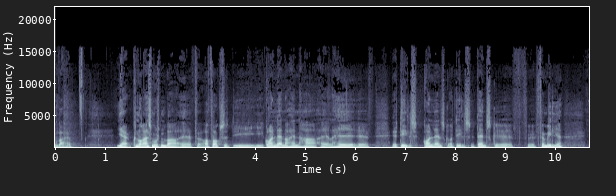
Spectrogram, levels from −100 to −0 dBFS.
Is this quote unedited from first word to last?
yes; 0 cuts

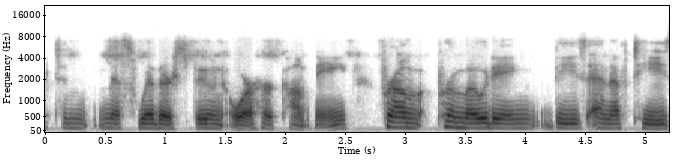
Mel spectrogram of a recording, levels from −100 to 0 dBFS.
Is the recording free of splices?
yes; 0 cuts

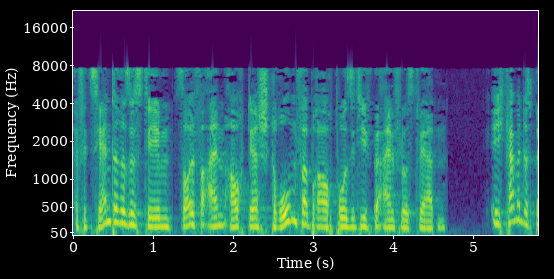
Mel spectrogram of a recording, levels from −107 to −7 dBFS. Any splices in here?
no; 0 cuts

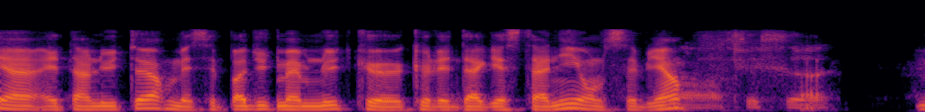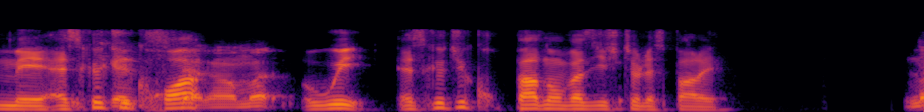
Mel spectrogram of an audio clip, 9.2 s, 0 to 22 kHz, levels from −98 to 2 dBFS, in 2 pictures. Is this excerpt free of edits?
no; 2 cuts; at 1.4 s, 2.0 s

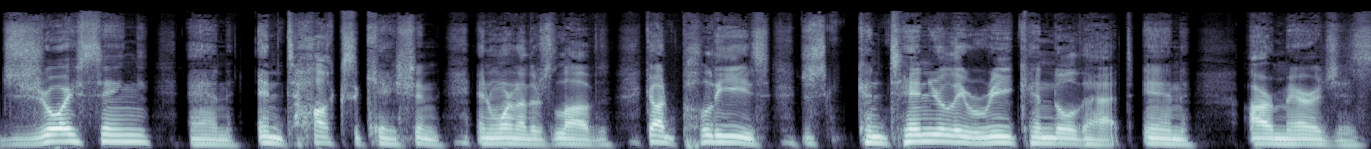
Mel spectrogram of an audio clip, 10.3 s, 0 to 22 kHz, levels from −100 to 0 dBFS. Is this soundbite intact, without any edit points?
yes; 0 cuts

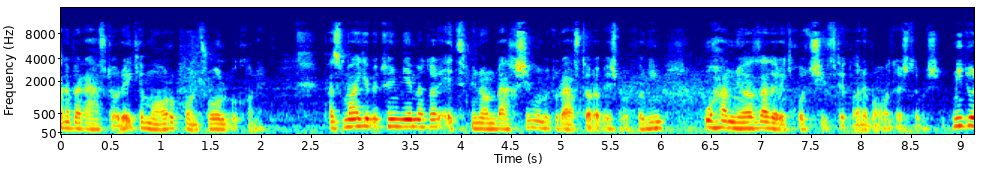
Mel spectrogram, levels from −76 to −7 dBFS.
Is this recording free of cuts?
no; 2 cuts; at 5.6 s, 7.3 s

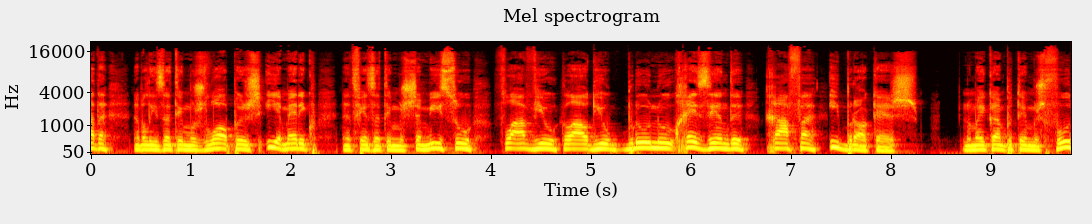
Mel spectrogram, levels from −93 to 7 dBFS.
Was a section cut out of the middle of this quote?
no; 0 cuts

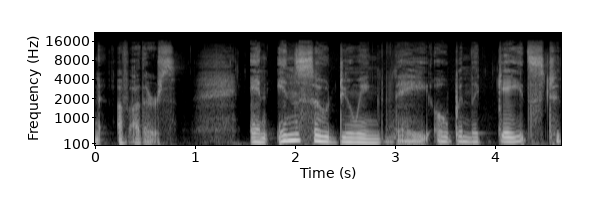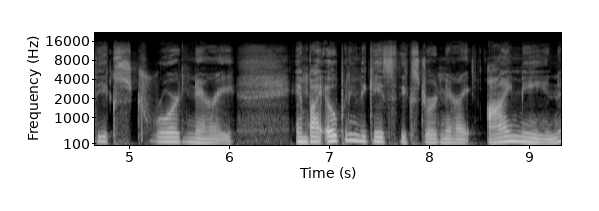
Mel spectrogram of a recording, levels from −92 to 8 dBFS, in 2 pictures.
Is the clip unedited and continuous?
yes; 0 cuts

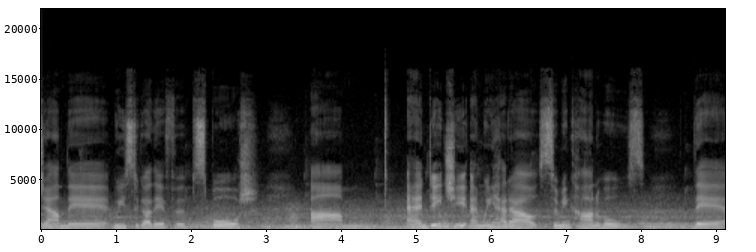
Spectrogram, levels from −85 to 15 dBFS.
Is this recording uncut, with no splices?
yes; 0 cuts

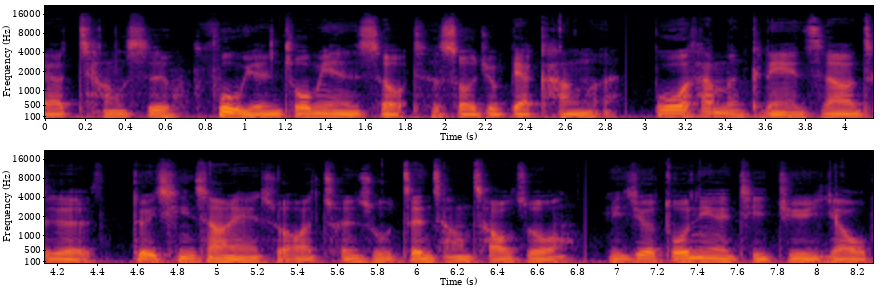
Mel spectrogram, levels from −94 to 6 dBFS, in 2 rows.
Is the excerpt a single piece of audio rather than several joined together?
no; 1 cut; at 1.8 s

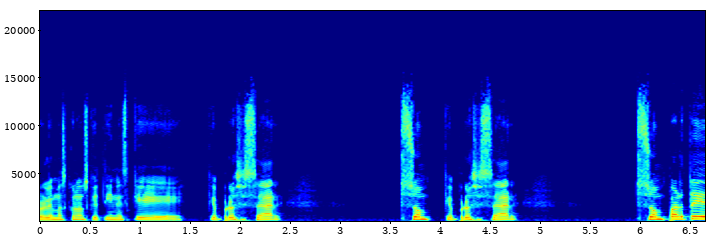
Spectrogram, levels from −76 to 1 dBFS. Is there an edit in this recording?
yes; 1 cut; at 3.9 s

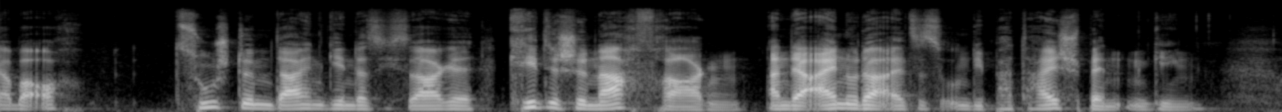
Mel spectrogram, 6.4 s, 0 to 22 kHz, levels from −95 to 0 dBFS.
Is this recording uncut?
no; 3 cuts; at 2.4 s, 3.8 s, 4.4 s

